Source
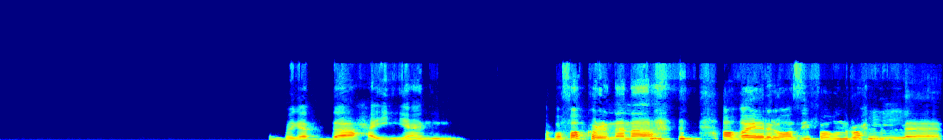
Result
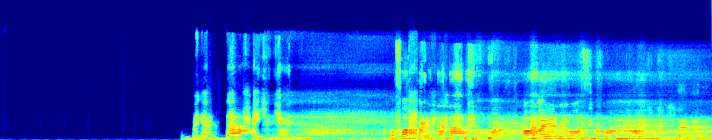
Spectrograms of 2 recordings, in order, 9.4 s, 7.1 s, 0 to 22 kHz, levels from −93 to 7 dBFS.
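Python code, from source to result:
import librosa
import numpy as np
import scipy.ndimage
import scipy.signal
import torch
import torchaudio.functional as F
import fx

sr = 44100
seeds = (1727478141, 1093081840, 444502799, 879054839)

p1 = fx.speed_glide(x, sr, from_pct=154, to_pct=111)
p2 = fx.band_shelf(p1, sr, hz=630.0, db=-10.0, octaves=1.7)
p3 = fx.transient(p2, sr, attack_db=0, sustain_db=-7)
p4 = fx.harmonic_tremolo(p3, sr, hz=8.4, depth_pct=70, crossover_hz=1200.0)
p5 = p4 + fx.echo_diffused(p4, sr, ms=923, feedback_pct=41, wet_db=-7.5, dry=0)
p6 = fx.sustainer(p5, sr, db_per_s=69.0)
y = p6 * librosa.db_to_amplitude(8.5)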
